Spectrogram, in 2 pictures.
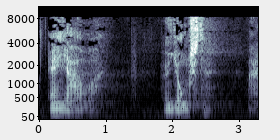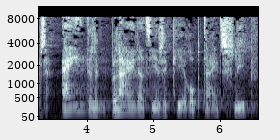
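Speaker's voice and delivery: ordinary talk, nothing marked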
